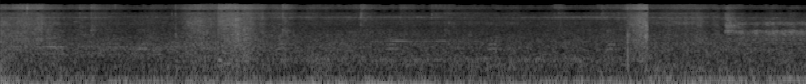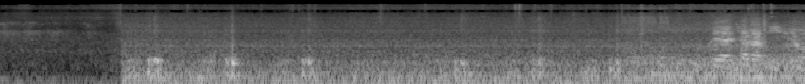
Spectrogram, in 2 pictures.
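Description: Low room hum with a few faint clicks. About nine seconds in, the running noise of a moving passenger train heard from inside the carriage cuts in suddenly, a loud, steady rumble. Near the end an onboard station announcement begins over it.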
